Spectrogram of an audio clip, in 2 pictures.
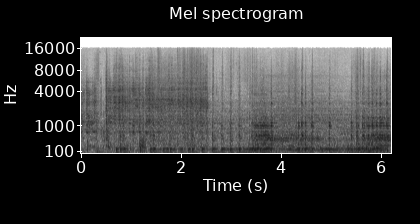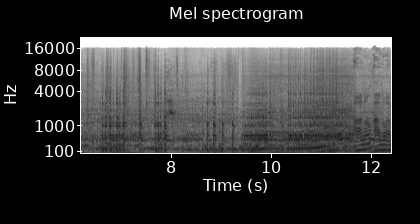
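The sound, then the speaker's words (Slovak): A Trabant car's small two-stroke engine cranks and sputters into life, then idles and revs with a raspy, buzzing, uneven putter that rises and falls, loud and steady throughout. “Typický zvuk. Je to Trabant.”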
